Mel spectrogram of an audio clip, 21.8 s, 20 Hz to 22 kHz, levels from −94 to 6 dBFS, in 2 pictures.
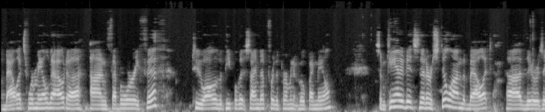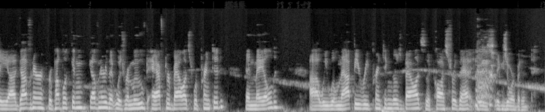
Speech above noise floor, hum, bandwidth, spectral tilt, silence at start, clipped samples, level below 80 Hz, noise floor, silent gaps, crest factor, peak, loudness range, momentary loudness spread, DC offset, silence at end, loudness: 20 dB; none; 11 kHz; -7 dB/octave; 0 s; under 0.1%; -38 dBFS; -35 dBFS; none; 16 dB; 0 dBFS; 3 LU; 7 LU; under 0.1%; 0 s; -16 LUFS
